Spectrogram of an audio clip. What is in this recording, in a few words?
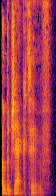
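"objective", British English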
